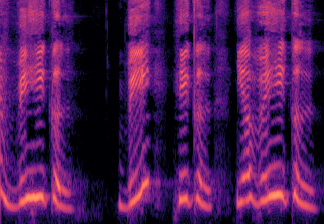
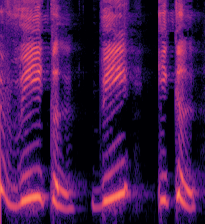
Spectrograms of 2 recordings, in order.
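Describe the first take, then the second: First: व्हीकल with a sounded h, "vi-hi-kal"; wrong pronunciation. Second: व्हीकल as "vee-ikal", long stressed ee; silent h. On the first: Teacher showing what some people say, व्हीकल with audible h. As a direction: say व्हीकल as "vi-hikal" or "ve-hikal". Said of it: "वो बिल्कुल गलत है". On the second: Teacher giving the right form, व्हीकल as "vee-ikal". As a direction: say व्हीकल without h, then slowly split. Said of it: "एच को silent रखना है". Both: Shown as a demonstration.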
